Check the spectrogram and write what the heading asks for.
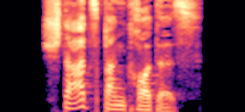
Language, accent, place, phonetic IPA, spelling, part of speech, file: German, Germany, Berlin, [ˈʃtaːt͡sbaŋˌkʁɔtəs], Staatsbankrottes, noun, De-Staatsbankrottes.ogg
- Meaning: genitive singular of Staatsbankrott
